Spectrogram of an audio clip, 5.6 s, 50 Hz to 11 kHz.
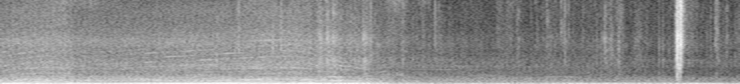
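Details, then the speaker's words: Shelby Super Snake Mustang, supercharged V8 with over 800 hp, underperforming that day, in a drag race launch. A strong low roar pulls hard, then after about three seconds suddenly drops to a weak drone: power cut into limp mode. "that's uh that's limp mode people uh says please see manual there's a do you hear the engine"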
